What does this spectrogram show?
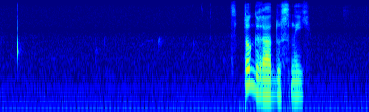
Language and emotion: Russian, neutral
